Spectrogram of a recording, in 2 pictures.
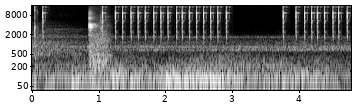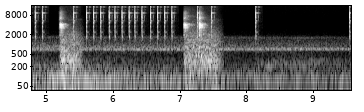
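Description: Menu clicks tick rapidly in quick bursts.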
